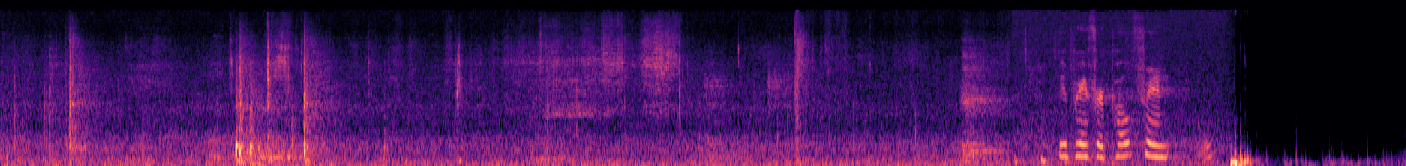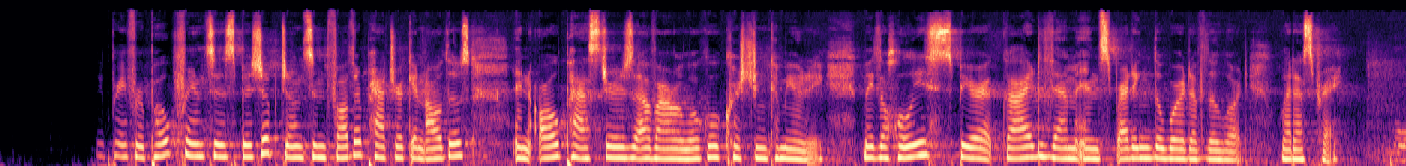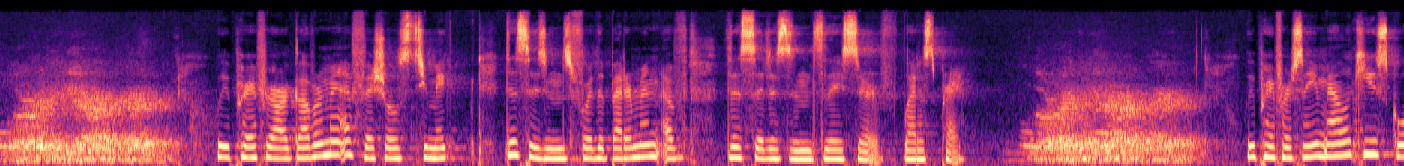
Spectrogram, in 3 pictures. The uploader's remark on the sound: School Mass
